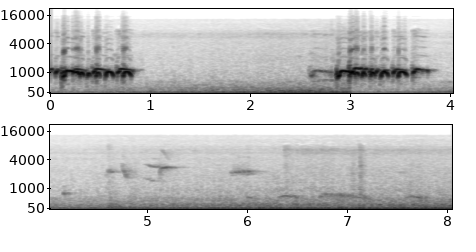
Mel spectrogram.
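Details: Song of a zebra dove, used to coax a dove that stopped singing: two short rippling phrases of fast, clipped coos about three seconds apart, followed by faint distant chirps.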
